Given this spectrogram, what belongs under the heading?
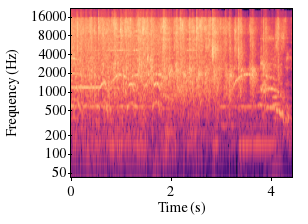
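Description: A live comedy-show audience at ComedySportz cheers wildly and claps as team captains are called onto the field, a loud, dense burst of whoops and applause with excited shouts rising above it.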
